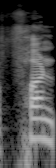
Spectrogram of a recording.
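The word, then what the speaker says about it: Pfund: जैसे यहां पे देखिए नाना लिखते इसको क्या है पी फंड है लेकिन पढ़ते क्या है पी इसमें साइलेंट होता है तो फंड सीरीज इसका करेक्ट आंसर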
